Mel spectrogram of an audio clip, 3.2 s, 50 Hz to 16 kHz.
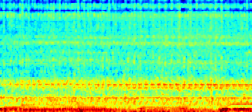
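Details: Viking Emerald 118 sewing machine that came in very tight, after oiling and penetrating oil on the binding spot: steady even whirr at constant speed with no catching, binding or labouring; running freely, smooth running.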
